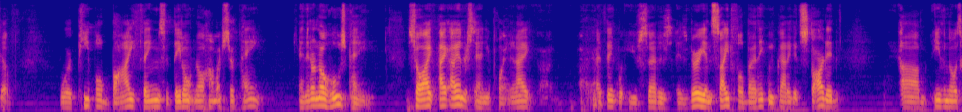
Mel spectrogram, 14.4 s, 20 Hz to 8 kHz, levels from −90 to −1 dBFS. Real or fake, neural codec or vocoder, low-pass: fake; codec, 44.1 kHz, 3.4 kbps, Pupu-Codec; 7.2 kHz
